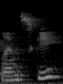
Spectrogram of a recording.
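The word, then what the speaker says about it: Lynskey: last name from heavenly creatures and she's great linsky linsky that's right she's awesome she's fantastic she's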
